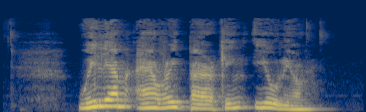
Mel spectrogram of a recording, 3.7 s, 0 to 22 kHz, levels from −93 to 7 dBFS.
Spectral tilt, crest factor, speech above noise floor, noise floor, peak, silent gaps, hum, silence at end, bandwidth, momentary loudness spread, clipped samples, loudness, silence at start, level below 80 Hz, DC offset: -8 dB/octave; 14 dB; 35 dB; -49 dBFS; -2 dBFS; none; none; 0.45 s; 11 kHz; 10 LU; under 0.1%; -16 LUFS; 0.8 s; -54 dBFS; under 0.1%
